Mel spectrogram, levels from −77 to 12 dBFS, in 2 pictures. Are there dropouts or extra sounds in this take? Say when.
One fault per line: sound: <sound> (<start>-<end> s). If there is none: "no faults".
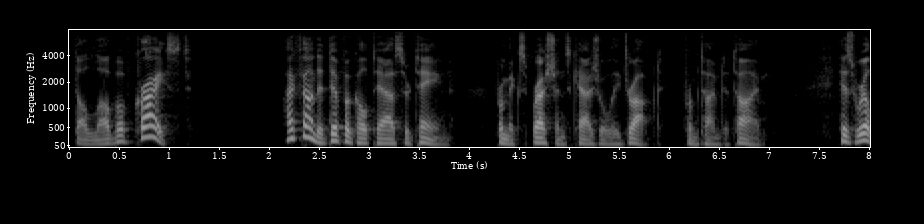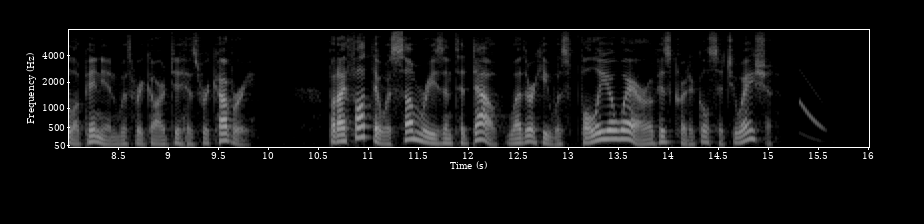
sound: chirp (15.3-15.6 s)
